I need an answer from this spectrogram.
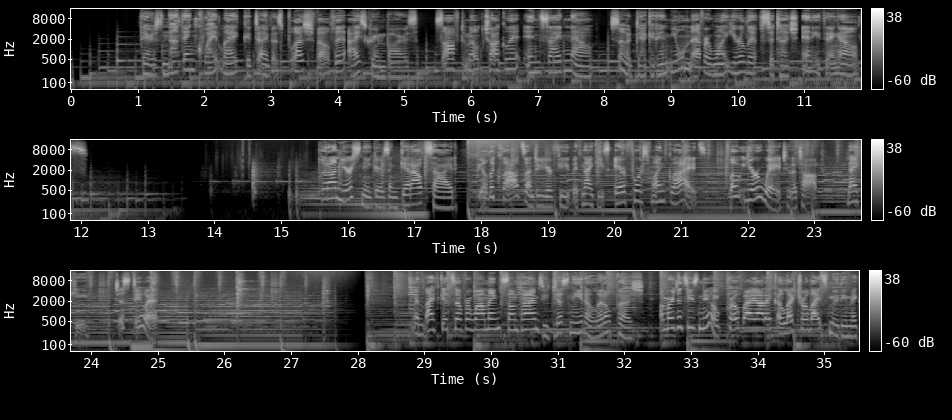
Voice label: commercial, Female voices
